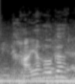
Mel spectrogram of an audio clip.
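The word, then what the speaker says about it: Cuyahoga: It's pronounced Kayahoga. Kyoga. Oh, thank God.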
